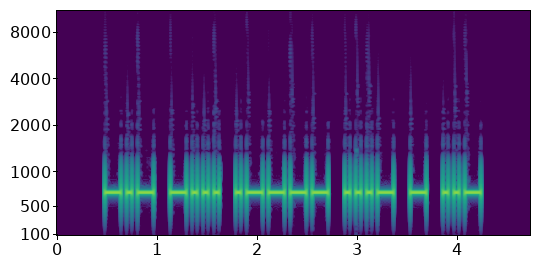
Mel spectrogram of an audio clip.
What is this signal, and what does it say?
Morse code, heard as a keyed tone, about 22 wpm, 700 Hz. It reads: KB1VTU
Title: USA Call Signs - 6 Characters - Repeated 3x - 22wpm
